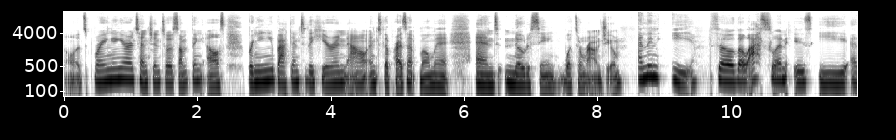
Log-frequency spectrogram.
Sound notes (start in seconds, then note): none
